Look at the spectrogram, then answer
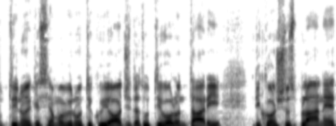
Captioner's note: speaks in Italian – not transcribed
